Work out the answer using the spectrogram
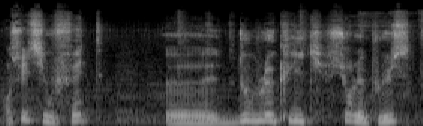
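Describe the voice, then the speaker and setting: Soft background music plays as a man with a fairly high but darkish voice speaks slowly and animatedly. He's the host of a motorcycle gear review channel, casually demonstrating a product hands-on indoors at home and explaining it in a conversational way.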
